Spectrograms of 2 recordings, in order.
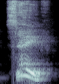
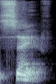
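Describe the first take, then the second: First: Safe yelled much higher and louder; announcer yelling. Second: Said in the usual way. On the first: Acted. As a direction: call Safe as the runner crosses home. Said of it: "the announcer yelled". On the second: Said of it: "from the radio".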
